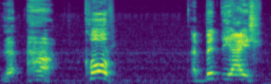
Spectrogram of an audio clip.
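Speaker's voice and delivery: talking around ice in the mouth. Real, not acted. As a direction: mouth full of ice, words muffled. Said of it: "Now I've got ice in my mouth".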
